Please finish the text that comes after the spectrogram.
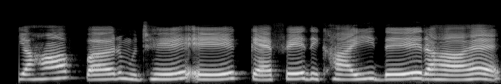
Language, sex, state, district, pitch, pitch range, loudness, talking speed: Hindi, female, Madhya Pradesh, Katni, 240 Hz, 230-260 Hz, -12 LUFS, 105 wpm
